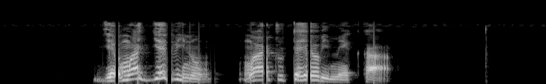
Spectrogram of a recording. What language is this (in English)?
Ganda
